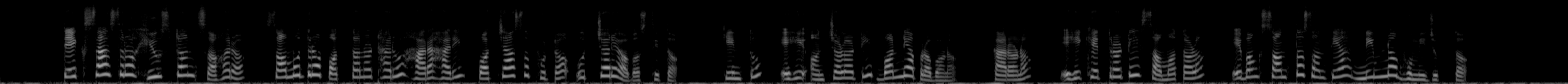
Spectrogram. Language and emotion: Odia, neutral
